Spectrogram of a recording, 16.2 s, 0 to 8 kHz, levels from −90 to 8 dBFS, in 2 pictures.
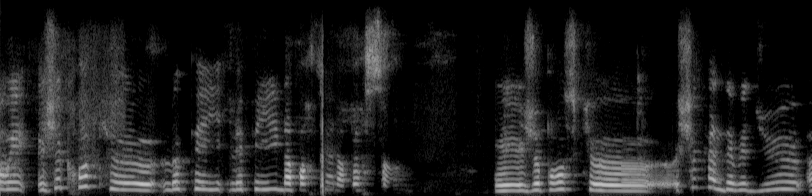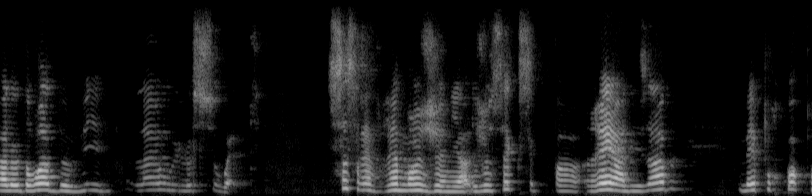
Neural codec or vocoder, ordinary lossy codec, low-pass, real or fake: none; Opus, 32 kbps; 7.2 kHz; real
